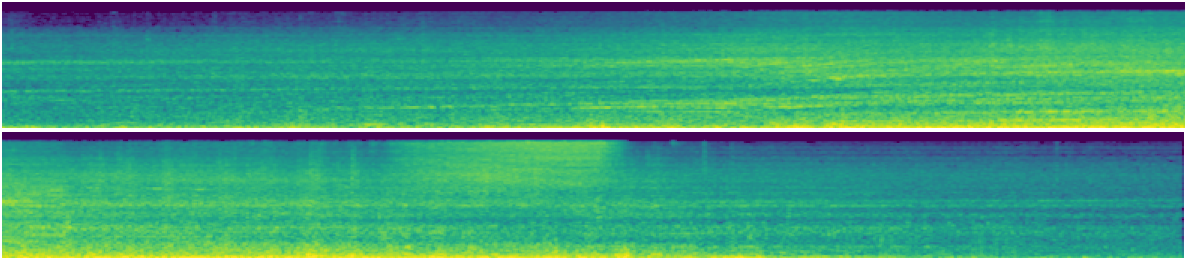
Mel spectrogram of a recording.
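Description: DART electric commuter train pulling out and accelerating past: the traction motors whine in several tones that rise in pitch, under a wheel-and-rail rumble that builds as the carriages go by. A short high hiss comes about eleven seconds in, then the sound fades as the train draws away.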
